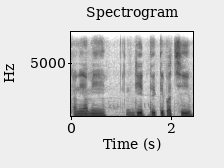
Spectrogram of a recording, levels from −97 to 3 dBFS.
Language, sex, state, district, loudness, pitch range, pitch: Bengali, male, West Bengal, Cooch Behar, -19 LUFS, 125-135 Hz, 130 Hz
